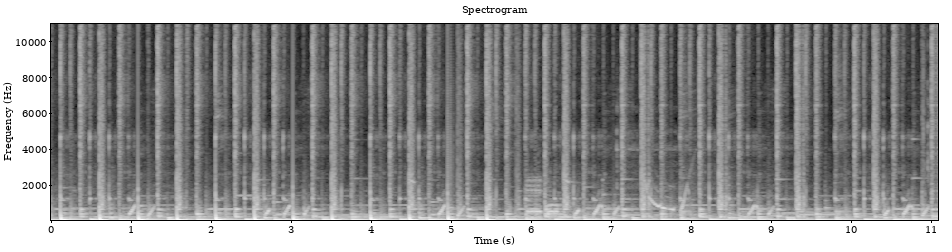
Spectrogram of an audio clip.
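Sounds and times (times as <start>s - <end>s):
kick drum: 0.0s - 10.0s
fast ticking hi-hats: 0.0s - 11.0s
falling-pitch blip: 6.0s - 7.7s.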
